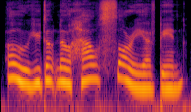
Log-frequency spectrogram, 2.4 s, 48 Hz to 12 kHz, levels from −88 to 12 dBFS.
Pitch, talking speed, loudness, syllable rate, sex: 200 Hz, 200 wpm, -14 LUFS, 4.6 syllables/s, male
